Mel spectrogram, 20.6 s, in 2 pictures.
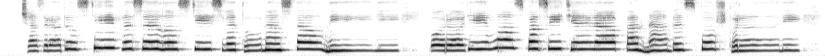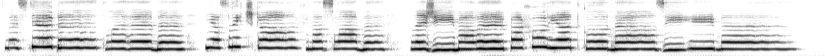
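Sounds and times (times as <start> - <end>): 
soprano voice: 0.3 - 20.4.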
